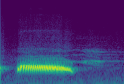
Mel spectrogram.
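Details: Spotted dove call meant to stimulate other doves: one drawn-out, even, mid-pitched coo lasting about half a second, then a faint trailing note, with no other sounds.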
